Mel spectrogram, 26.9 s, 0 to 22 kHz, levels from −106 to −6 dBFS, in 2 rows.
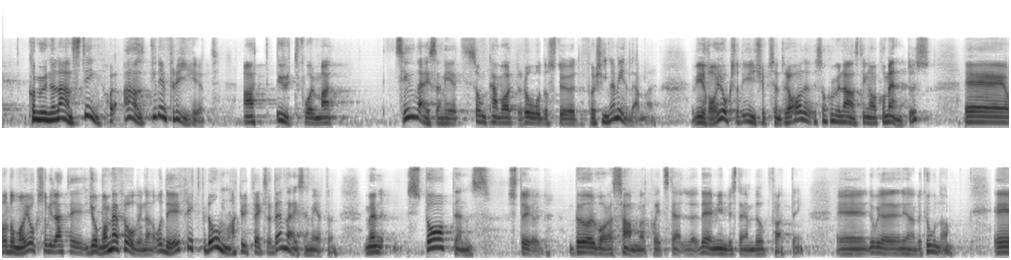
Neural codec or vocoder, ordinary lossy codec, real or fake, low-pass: codec, 16 kHz, 2 kbps, X-Codec, HuBERT features, trained on balanced general audio; none; fake; none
